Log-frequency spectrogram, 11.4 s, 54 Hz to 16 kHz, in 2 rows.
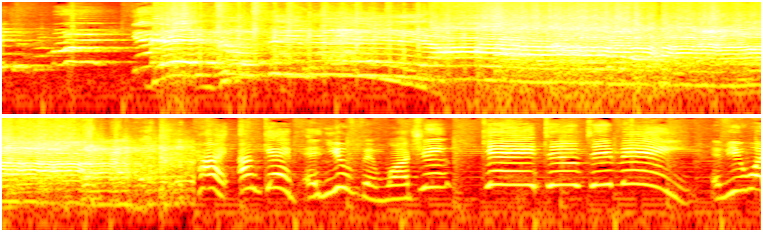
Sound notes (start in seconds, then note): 4.3 screaming and laughing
